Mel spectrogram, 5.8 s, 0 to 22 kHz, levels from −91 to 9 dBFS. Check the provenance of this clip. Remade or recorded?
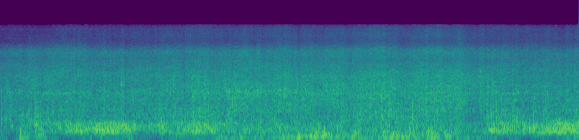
remade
